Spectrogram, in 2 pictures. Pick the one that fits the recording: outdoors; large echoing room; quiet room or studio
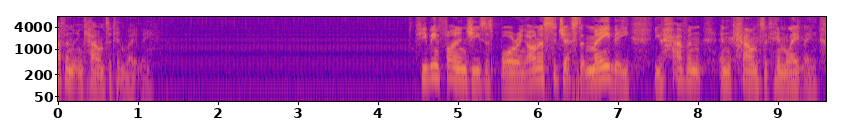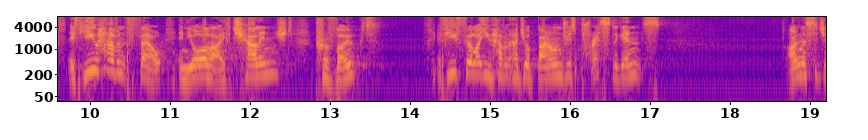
large echoing room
